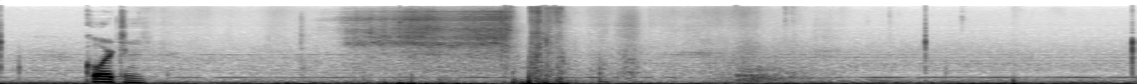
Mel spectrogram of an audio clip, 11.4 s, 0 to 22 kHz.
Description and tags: MySounds GWAEtoy curtain1
TCR, recording, field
